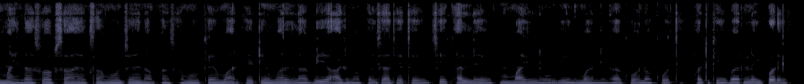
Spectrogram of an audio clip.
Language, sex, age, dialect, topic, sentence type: Chhattisgarhi, male, 18-24, Western/Budati/Khatahi, banking, statement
